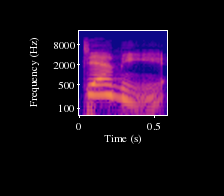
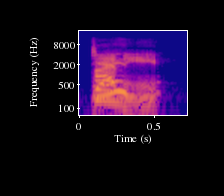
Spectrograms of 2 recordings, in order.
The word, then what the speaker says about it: Demme: directed by Jonathan Demme. I pronounced it Dem last time, and that's wrong. It's Demme.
